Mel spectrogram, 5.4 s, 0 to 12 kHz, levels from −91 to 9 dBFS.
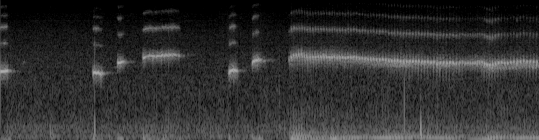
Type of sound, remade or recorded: remade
